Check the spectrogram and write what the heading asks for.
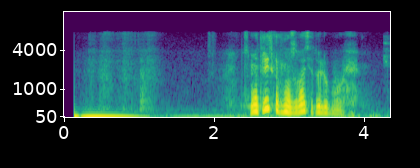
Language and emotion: Russian, neutral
